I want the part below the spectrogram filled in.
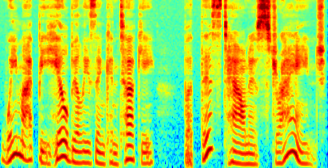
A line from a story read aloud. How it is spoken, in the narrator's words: she whispered between us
